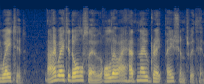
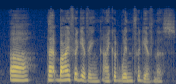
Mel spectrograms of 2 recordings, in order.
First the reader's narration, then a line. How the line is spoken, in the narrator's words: saying sadly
